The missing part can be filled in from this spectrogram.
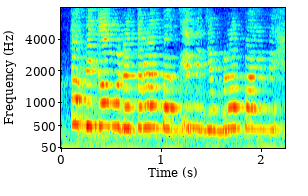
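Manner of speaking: put-on mother berating her child for being late; angry mother. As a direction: fire it at the child, raging.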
